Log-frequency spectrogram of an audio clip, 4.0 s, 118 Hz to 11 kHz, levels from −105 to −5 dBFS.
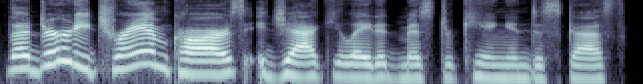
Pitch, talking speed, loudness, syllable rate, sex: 215 Hz, 135 wpm, -17 LUFS, 4.1 syllables/s, female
